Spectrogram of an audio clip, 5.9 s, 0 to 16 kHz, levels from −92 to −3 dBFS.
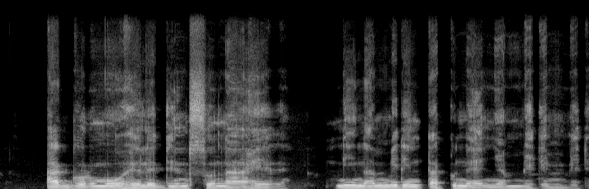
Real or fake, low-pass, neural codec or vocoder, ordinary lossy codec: fake; 14.4 kHz; codec, 44.1 kHz, 7.8 kbps, Pupu-Codec; none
